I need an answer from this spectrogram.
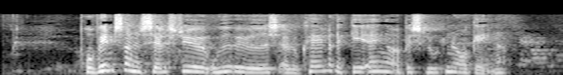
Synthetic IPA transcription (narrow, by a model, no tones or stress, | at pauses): pʰʁo̝ʋe̝n̰sɐnəsːelsd̥yːɐʔuð̞ˠø̰ːʊð̞ˠəsælo̝kʰɛ̰ːləʁɛɡ̥e̝ɐ̰eŋɐɒ̽b̥e̝slud̥ənəɒɡ̥ɛ̰ːnɐ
